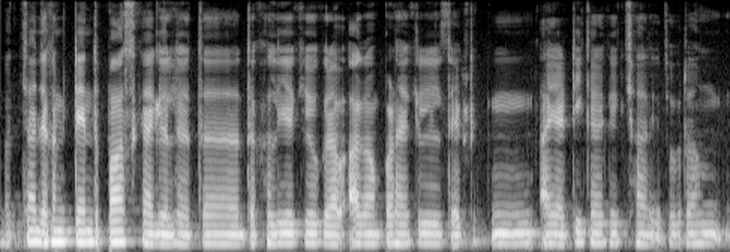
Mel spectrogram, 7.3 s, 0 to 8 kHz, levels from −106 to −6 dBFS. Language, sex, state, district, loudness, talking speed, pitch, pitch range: Maithili, male, Bihar, Purnia, -19 LUFS, 195 wpm, 115 Hz, 110-120 Hz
